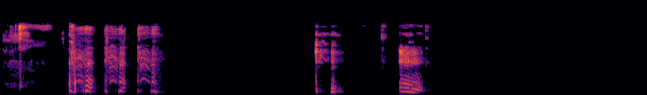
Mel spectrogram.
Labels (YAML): expert_labels:
- quality: poor
  cough_type: dry
  dyspnea: false
  wheezing: false
  stridor: false
  choking: false
  congestion: false
  nothing: true
  diagnosis: upper respiratory tract infection
  severity: mild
